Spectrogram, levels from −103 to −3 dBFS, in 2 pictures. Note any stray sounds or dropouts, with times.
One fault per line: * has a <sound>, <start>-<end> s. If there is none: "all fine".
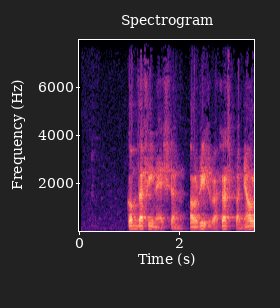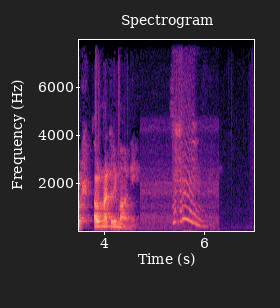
* has a throat clearing, 5.3-6.2 s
